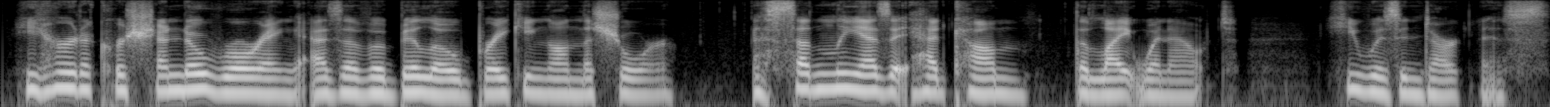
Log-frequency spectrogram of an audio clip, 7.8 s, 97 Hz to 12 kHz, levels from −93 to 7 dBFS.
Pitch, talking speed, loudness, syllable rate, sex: 180 Hz, 210 wpm, -17 LUFS, 5.4 syllables/s, female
